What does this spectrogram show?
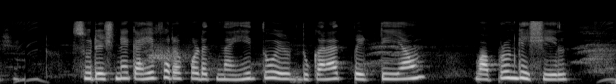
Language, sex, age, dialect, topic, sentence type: Marathi, female, 25-30, Varhadi, banking, statement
